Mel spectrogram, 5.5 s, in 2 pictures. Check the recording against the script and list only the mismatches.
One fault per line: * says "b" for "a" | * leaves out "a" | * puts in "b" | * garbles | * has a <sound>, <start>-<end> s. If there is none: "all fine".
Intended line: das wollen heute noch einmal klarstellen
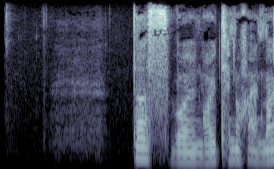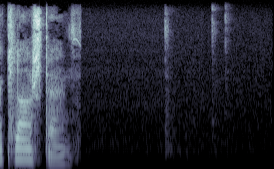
all fine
